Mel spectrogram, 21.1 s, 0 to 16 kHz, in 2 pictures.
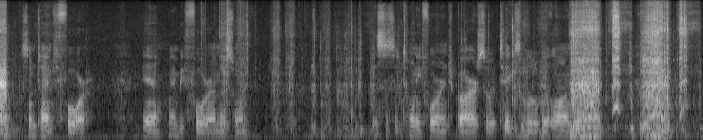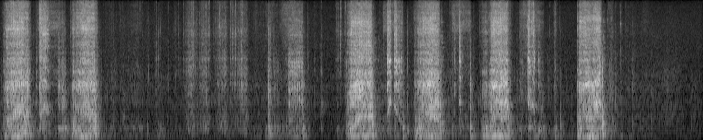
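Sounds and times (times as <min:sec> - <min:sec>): file rasping on saw chain: 0:03.3 - 0:05.3, 0:07.8 - 0:12.1, 0:15.7 - 0:19.7.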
